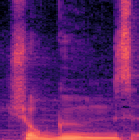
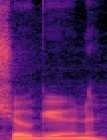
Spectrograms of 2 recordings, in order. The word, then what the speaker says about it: shogun: during the era of Shogun chill goons it's actually pronounced show goon show goons and all that so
